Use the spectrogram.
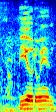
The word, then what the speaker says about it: Byodo-In: So is this Byodo-In or is it Byodo Temple? Byodo-In Temple. Byodo-In Temple. There you go.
